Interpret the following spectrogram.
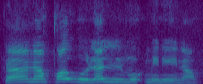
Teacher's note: قاف کو موٹا نرمی کے ساتھ پڑھیں گے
